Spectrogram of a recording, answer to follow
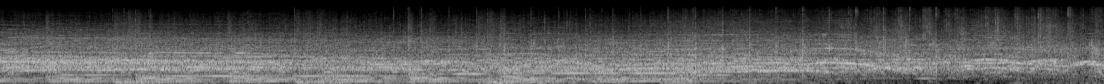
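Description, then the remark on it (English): An audience cheers and applauds steadily as a guest, a lawyer, is welcomed onto a show: a loud wash of clapping with whoops and shouts rising over it, holding strong throughout before thinning slightly at the end. “Did you ever think as a lawyer one day people would be cheering for you when you walked into a room?”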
